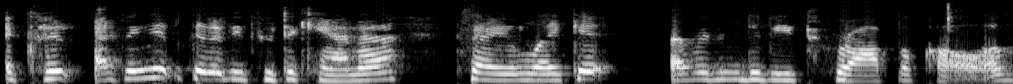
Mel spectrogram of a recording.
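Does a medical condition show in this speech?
Yes: Down syndrome; age 21.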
